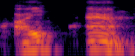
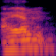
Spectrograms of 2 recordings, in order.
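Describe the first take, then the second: First: The two words are clearly separated. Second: The two words are run together. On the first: The speaker calls it right. "make sure the subject is very clearly separated from the auxiliary verb" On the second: The speaker calls it wrong. "ரெண்டையும் சேர்த்து ஒன்றா சொல்லுவாங்க. I am என்று சொல்ல வேணாம்"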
